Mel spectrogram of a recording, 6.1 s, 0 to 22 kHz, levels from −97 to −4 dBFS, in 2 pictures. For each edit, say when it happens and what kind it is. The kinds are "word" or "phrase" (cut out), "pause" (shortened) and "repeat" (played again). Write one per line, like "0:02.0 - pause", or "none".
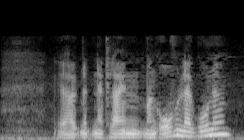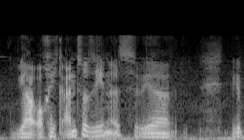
0:00.9 - word
0:03.2 - word
0:03.8 - word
